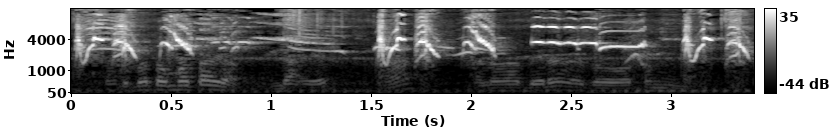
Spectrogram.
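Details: Provocative white-rumped shama singing, meant to rouse rival shamas and contest birds, delivered in quick repeated phrases of sharp descending whistles and chattering notes, with a constant low hum and faint voices behind.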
